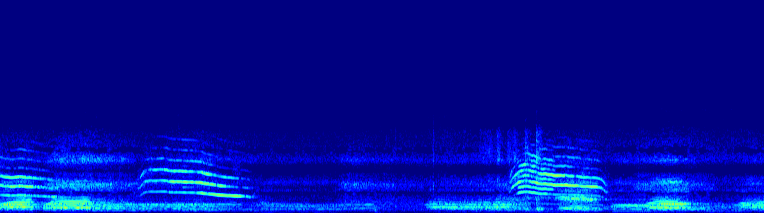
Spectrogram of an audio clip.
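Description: A deaf cat meowing excitedly at her owner's return: several long, drawn-out meows that slide down in pitch, with a quieter gap in the middle. Men's group hymn singing is layered faintly underneath.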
